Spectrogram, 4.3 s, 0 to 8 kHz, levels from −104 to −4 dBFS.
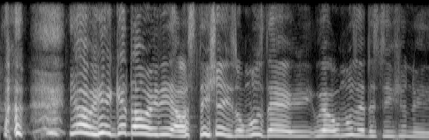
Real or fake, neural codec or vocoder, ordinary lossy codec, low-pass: real; none; none; none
